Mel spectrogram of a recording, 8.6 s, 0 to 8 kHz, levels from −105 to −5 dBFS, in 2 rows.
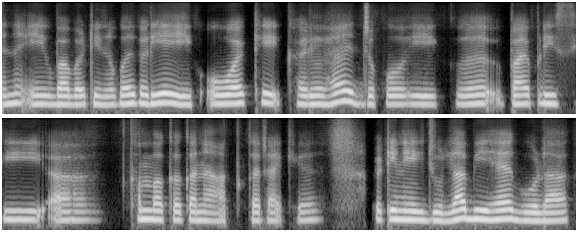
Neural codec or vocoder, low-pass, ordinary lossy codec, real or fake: codec, 16 kHz, about 1 kbps, DyCAST, with the encoder's durations; none; none; fake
